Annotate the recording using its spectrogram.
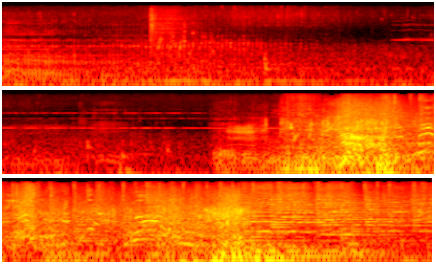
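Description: Film soundtrack for an underwater chase: quiet, tense music over a low rumble, then, about six and a half seconds in, a sudden loud burst of dramatic chase music and sound effects that stays loud.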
